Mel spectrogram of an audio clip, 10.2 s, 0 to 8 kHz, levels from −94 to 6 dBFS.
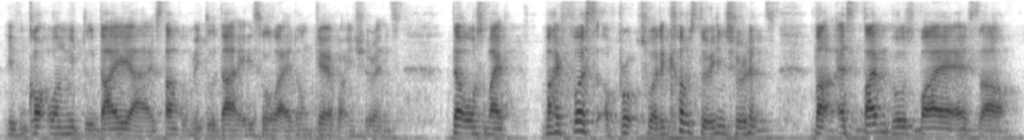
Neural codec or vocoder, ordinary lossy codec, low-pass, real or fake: codec, 16 kHz, 4.8 kbps, FACodec; none; none; fake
